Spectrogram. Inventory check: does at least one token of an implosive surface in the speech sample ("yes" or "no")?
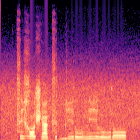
no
